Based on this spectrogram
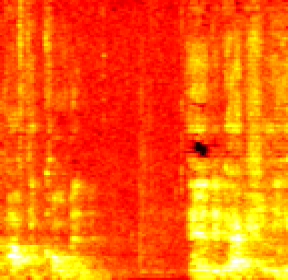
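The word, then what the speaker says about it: afikoman: matah that you wrapped in the napkin is pronounced aian and it actually it's a Greek word that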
